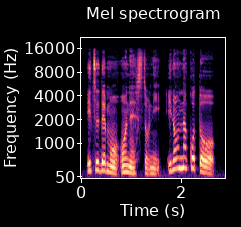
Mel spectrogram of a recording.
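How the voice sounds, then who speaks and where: At a fairly slow speed, a woman talks in a dry, close sound with no echo. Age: 20s. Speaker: podcast co-host. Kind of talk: casual chat. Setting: remote recording over video call. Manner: animated, laughing often.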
